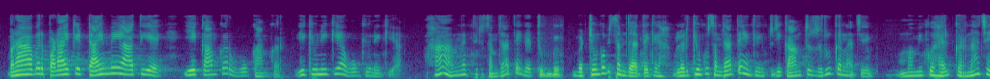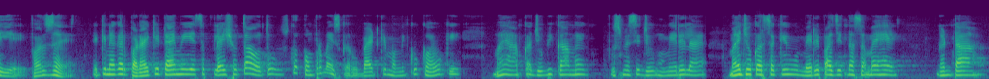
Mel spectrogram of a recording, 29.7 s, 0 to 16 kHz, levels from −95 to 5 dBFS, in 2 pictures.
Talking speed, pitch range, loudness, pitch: 190 wpm, 180-225 Hz, -21 LUFS, 210 Hz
